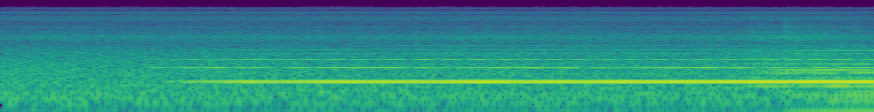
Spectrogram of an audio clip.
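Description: Organ music begins about a second in with a single held note, and a higher tone joins it about two seconds in. Before the note starts there is a steady hiss of room noise.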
